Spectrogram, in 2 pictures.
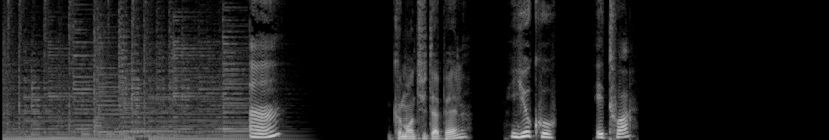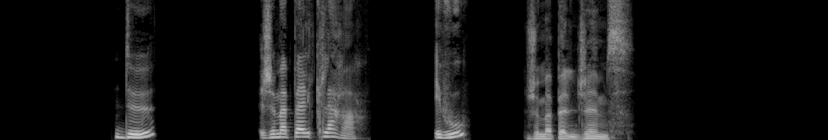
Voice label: French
